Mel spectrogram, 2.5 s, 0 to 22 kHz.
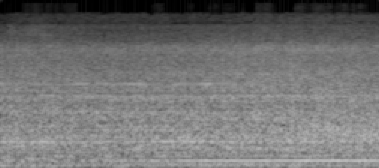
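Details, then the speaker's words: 2013 Mercedes GL550 (X166) after a new valve distribution block and an Arnott AIRMATIC compressor (P-3268) were fitted: the compressor airs up with a steady, even hum and light hiss, with some noise but not bad, no overheating or malfunction. Normal. "okay great it's airing up there is definitely some noise but it's not bad"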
